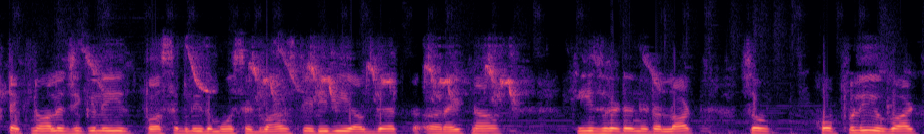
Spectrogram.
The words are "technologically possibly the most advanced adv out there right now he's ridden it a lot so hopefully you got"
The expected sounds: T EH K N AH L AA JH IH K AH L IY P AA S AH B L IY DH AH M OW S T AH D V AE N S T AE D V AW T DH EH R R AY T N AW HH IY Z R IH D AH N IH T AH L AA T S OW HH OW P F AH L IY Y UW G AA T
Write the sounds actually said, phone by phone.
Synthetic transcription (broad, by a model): T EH K N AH L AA JH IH K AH L IY P AA S AH B L IY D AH M OW S T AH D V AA N S T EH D B AW T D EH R R AY T N AW HH IY Z R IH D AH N IH T AH L AA T S OW HH OW P F AH L IY Y UW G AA T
